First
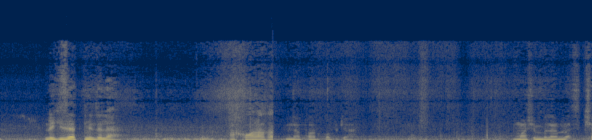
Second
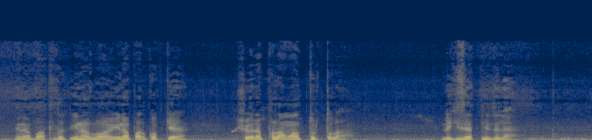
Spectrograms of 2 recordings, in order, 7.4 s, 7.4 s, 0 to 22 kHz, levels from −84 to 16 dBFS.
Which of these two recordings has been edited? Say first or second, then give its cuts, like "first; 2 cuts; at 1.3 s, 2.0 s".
first; 1 cut; at 3.4 s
